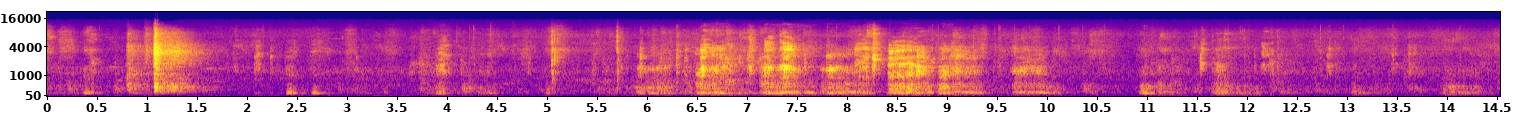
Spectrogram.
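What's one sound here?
Puppies scuffle and tussle on soft toys.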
